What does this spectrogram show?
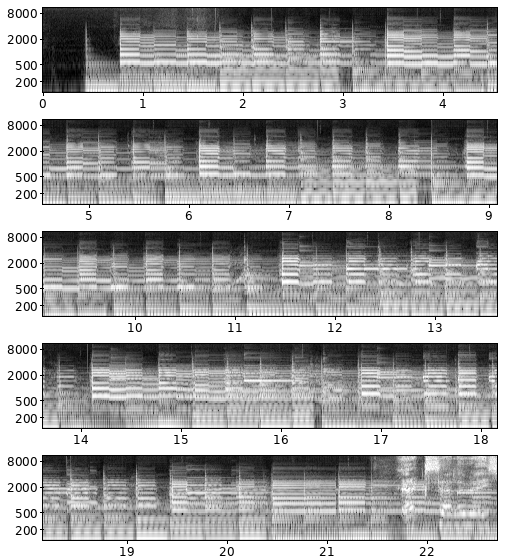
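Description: A loud, steady rock song by a singer-guitarist from Amsterdam, from his new album, plays throughout, driven by heavily effected, distorted electric guitar with chorus-like shimmer and a full band underneath; no vocals come in during this stretch.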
